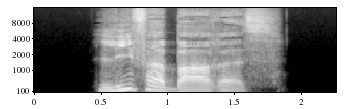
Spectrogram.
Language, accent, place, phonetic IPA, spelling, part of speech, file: German, Germany, Berlin, [ˈliːfɐbaːʁəs], lieferbares, adjective, De-lieferbares.ogg
- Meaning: strong/mixed nominative/accusative neuter singular of lieferbar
